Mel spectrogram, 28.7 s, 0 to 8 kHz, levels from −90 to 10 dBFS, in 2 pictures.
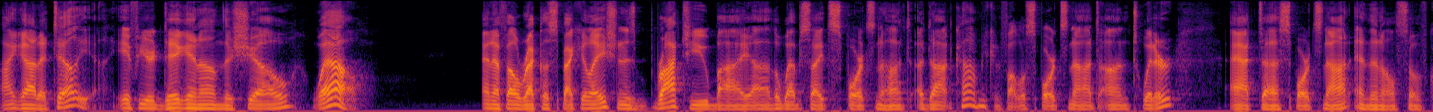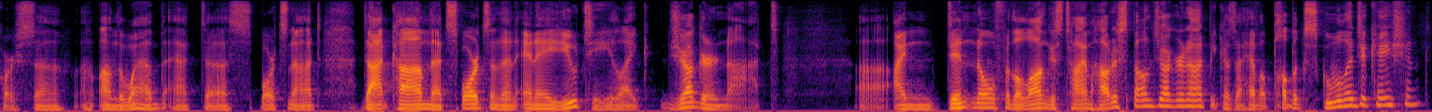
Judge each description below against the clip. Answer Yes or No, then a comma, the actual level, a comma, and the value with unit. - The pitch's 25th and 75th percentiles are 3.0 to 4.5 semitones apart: Yes, average, 4.2 semitones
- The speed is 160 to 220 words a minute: No, average, 145 wpm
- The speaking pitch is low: Yes, low, 100 Hz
